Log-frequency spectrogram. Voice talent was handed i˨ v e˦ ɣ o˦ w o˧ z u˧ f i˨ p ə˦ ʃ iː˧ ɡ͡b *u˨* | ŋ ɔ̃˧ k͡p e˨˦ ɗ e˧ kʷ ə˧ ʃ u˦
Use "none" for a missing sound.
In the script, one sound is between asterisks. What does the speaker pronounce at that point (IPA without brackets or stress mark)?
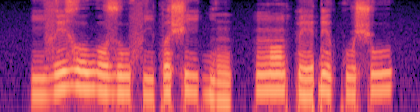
ũ˨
